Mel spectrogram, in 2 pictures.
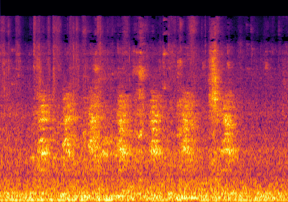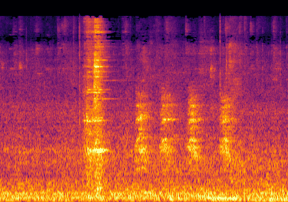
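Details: Small Miniature Pinscher puppies give short, high yips scattered through the clip, faint and irregular, over a steady low background hum.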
